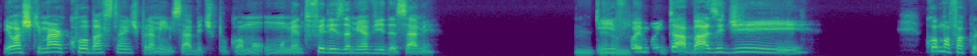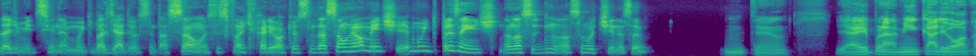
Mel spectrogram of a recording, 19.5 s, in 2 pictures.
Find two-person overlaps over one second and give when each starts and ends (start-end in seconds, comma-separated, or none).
none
